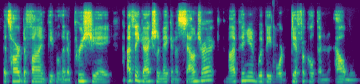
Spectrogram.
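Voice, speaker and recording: A man with a natural baritone voice chatting casually as a musician guest, relaxed and quick to laugh. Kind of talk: casual conversation.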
